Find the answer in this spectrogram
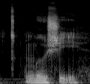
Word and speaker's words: Mushi: The clans descended from Merari were named after 2 of his descendants, Mali and Mushi. Rhymes with sushi.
